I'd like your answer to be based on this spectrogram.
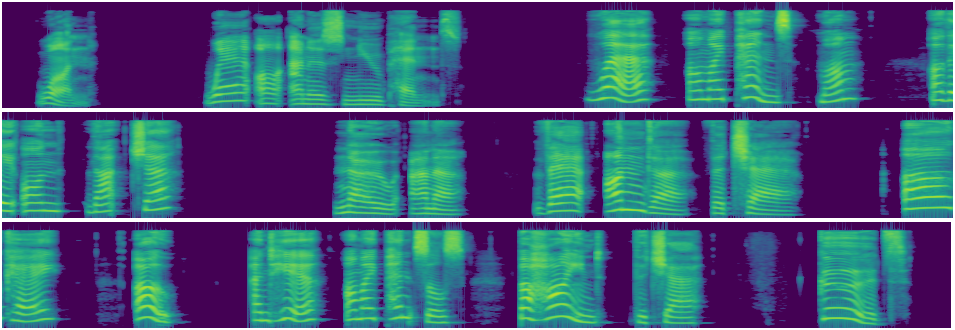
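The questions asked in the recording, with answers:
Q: Where are Anna's new pens?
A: Under the chair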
